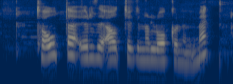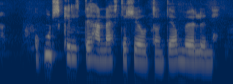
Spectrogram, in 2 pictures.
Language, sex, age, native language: Icelandic, female, 30-39, Icelandic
